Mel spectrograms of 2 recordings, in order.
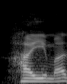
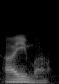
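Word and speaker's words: αἷμα: just a little explanation the erasmian or classical pronunciation would use the rough breathing haima that's where you get the hemoglobin but you would typically just uh have the pronunciation aima for modern and koenig greek next technon is child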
